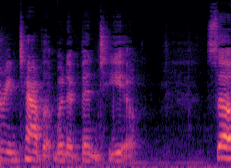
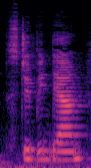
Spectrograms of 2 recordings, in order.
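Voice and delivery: usual speaking voice

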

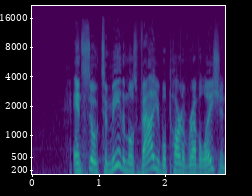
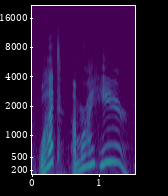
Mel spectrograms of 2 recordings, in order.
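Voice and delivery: higher, puzzled mock wife; the wife turning in the car, baffled; lightly voiced wife, puzzled; 10 semitones higher, 8 dB quieter, slower than usual. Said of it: "your wife when she's in the car".

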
